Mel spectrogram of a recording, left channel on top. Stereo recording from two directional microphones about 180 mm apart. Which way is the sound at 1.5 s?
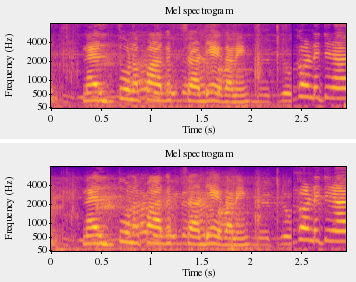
35° left (ahead or behind).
